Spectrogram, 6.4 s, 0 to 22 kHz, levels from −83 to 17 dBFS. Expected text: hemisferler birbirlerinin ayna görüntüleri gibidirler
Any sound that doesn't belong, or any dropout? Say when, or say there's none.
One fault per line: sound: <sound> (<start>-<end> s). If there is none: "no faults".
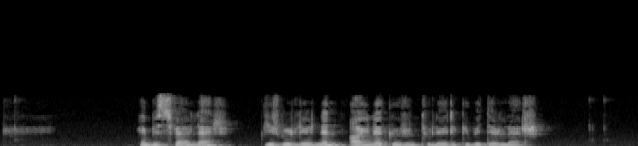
no faults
